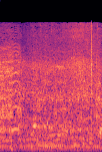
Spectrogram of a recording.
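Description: A vehicle engine running steadily, with several people talking over it.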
